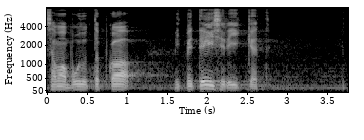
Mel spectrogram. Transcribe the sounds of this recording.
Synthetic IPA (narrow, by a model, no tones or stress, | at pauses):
sɑmɑpuːd̪̥ut̪ːˑɑb̥kɑ | mit̪̚mejd̪̥̚t̪ːe̞jsiɾiːkːˑieḛt̪ | e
